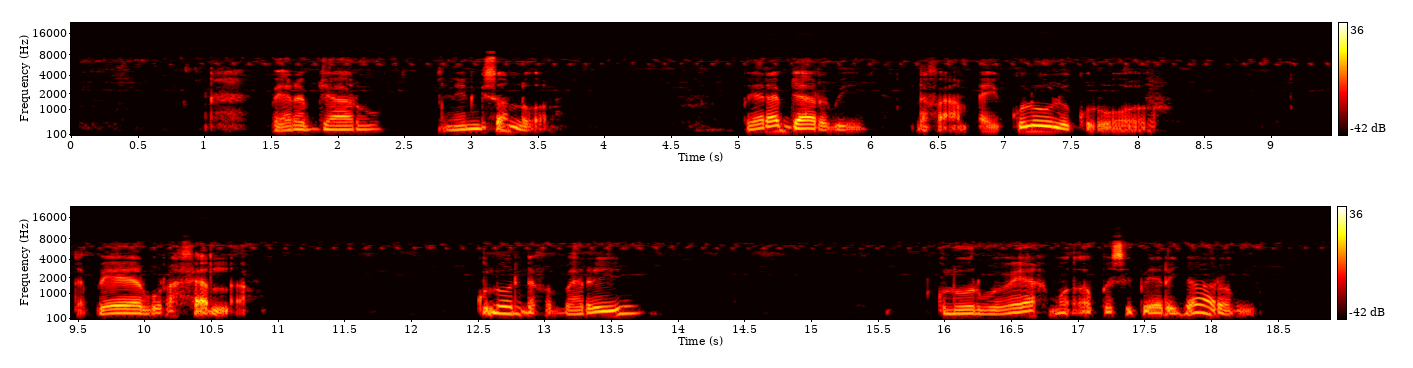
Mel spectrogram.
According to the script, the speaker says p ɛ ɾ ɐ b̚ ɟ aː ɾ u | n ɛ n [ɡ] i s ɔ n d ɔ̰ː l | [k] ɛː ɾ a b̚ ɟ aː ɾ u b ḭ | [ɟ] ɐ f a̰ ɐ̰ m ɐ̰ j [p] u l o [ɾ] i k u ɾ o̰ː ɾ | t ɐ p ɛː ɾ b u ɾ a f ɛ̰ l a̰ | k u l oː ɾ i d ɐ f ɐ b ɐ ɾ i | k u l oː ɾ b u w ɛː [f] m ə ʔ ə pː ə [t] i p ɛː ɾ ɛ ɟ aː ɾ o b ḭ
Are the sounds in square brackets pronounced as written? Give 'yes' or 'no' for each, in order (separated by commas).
yes, no, no, no, no, no, no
